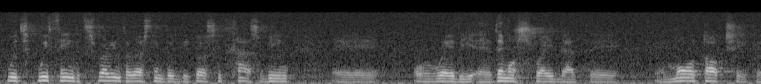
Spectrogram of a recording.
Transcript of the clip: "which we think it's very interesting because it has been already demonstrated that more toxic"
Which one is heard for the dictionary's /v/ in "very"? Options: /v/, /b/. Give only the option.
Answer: /v/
